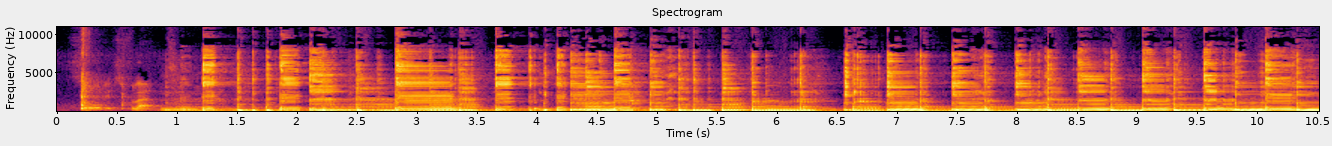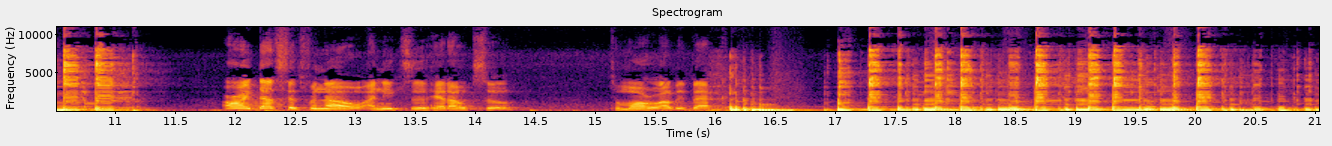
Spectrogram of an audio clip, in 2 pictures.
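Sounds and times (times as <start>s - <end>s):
electric bass guitar plucked notes: 0.9s - 11.4s, 16.0s - 21.0s.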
